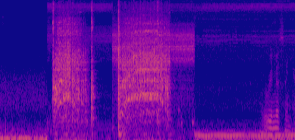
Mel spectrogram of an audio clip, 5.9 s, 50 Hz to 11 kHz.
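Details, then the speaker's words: 1994 Nissan Maxima VG30E V6 first start after head gasket replacement: two bursts of starter cranking with no firing; distributor was reinstalled randomly, so timing is suspected off and will be reset to top dead center. "Okay, so I think what we got is when I stabbed a distributor back in, you know, just randomly with a little bit of hope and crossing my fingers, I must have got it wrong."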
